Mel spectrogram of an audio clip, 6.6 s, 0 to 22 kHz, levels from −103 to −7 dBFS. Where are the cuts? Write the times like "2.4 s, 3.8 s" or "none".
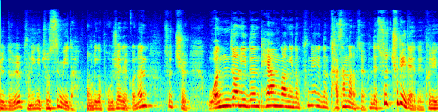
1.3 s, 2.4 s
